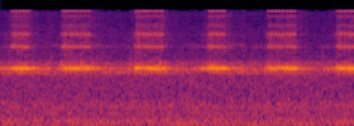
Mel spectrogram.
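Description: Cricket chirping, a high-pitched chirp repeating about twice a second that starts and stops abruptly: the comic 'crickets' sound effect marking an awkward silence.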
